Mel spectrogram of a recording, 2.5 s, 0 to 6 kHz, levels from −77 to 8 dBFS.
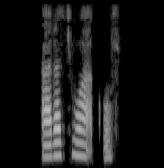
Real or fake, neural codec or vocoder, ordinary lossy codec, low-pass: real; none; MP3, 24 kbps; 5.4 kHz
